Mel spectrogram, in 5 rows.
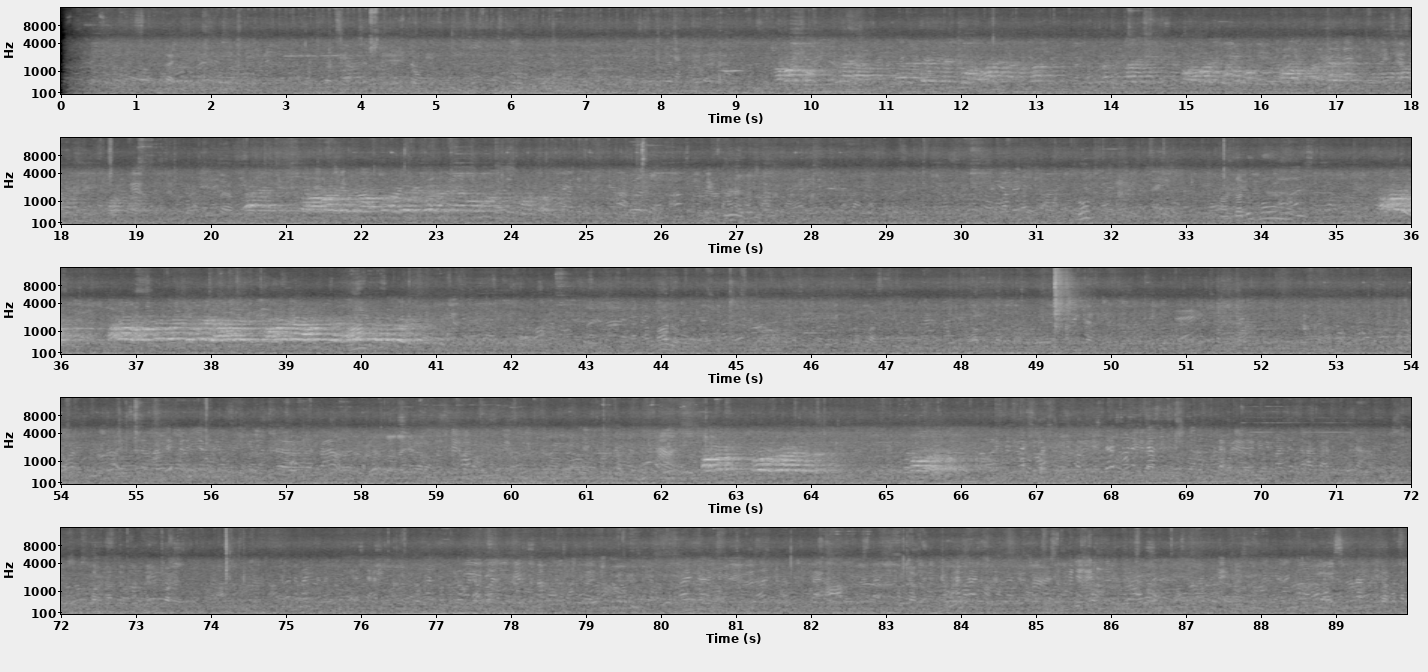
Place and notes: Willy-Brandt-Platz, Essen - square ambience
outside of a cafe at Willy-Brandt-Platz, near main station, Essen
(Sony PCM D50, OKM2)
20 September 2014, 15:10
